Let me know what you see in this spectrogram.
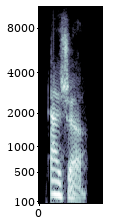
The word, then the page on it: azure: Indian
